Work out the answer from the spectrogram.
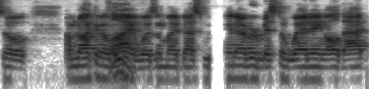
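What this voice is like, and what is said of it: Slightly hoarse, froggy voice. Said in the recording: “I'm a little hoarse because I'm coming off of like a week of bronchitis ... I still got a little bit of frog in my throat, so you'll hear it today”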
